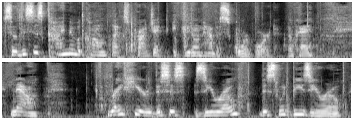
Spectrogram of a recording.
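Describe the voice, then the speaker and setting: A woman hosting a casual crafting tutorial, scratchy from a cough, chatty and homey, thinking out loud as she works at her craft table. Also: medium pitch, expressive, moderate pace. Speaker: craft channel host.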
